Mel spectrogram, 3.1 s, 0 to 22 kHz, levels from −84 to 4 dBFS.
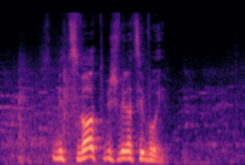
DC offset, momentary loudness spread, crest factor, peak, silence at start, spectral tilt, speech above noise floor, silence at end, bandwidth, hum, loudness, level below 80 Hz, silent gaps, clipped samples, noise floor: under 0.1%; 23 LU; 18 dB; 0 dBFS; 0.1 s; -7 dB/octave; 30 dB; 1 s; 16 kHz; none; -16 LUFS; -50 dBFS; none; under 0.1%; -45 dBFS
